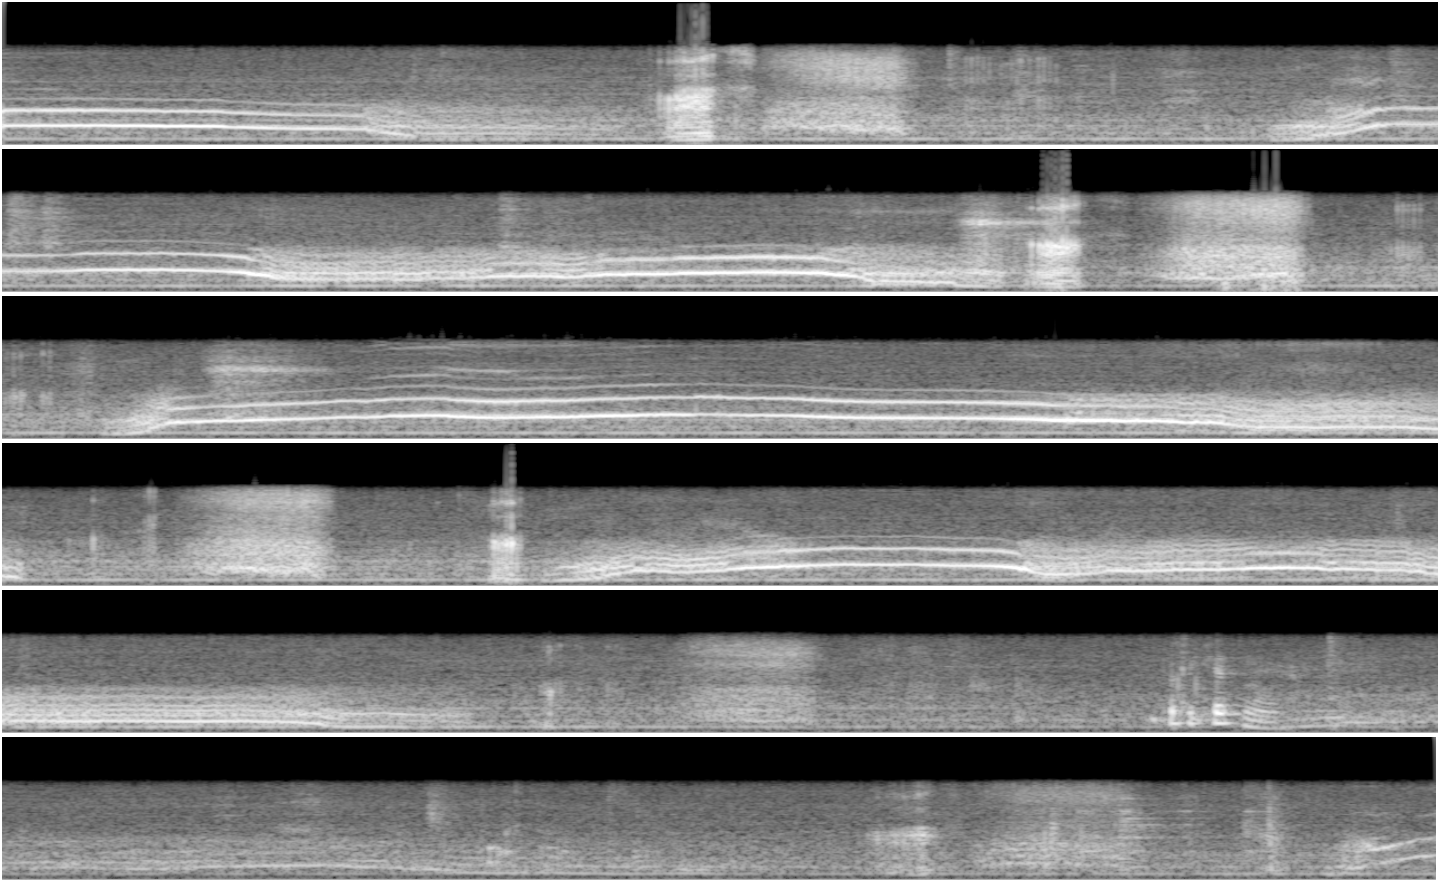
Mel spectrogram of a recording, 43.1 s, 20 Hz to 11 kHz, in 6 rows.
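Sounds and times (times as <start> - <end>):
cat yowling: 0.0 - 2.2, 6.4 - 12.0, 15.0 - 21.7, 24.3 - 30.8, 35.5 - 39.2, 42.6 - 43.0
cat hissing: 0.0 - 2.7, 3.3 - 4.7, 6.4 - 13.8, 14.8 - 21.7, 22.4 - 23.3, 24.0 - 31.1, 32.1 - 32.9, 40.4 - 41.7.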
